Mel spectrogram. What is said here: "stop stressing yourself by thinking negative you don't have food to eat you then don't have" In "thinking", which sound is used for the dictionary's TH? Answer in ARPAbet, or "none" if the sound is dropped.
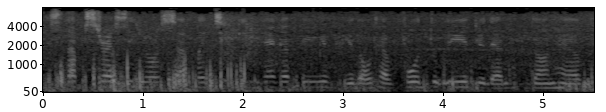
T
